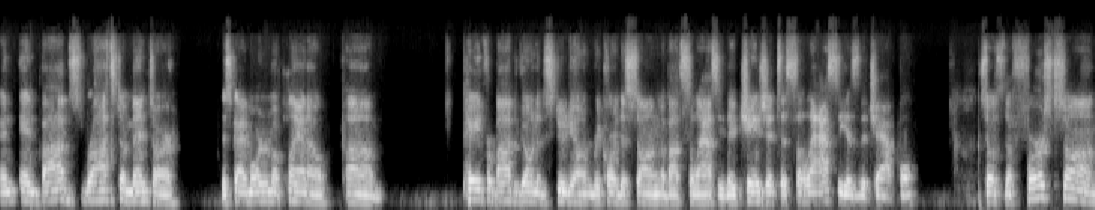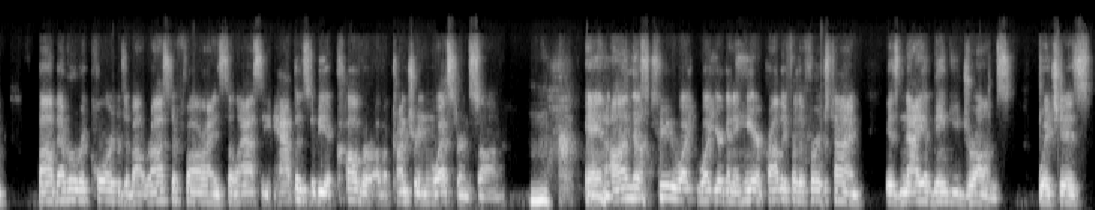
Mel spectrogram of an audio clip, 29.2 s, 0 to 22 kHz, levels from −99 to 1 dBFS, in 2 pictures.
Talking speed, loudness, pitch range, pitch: 155 wpm, -18 LUFS, 115-145 Hz, 130 Hz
